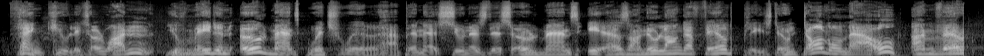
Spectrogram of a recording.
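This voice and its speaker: Using a put-on character voice, a man talks at a fairly slow pace and medium pitch. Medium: video game. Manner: grumbling, cranky.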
